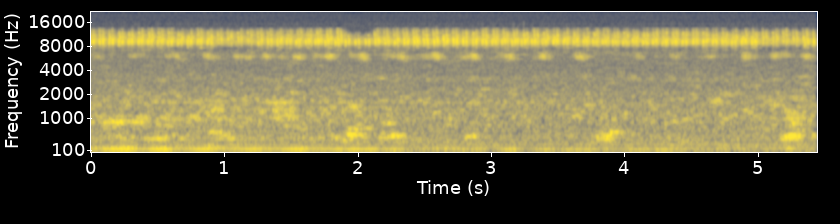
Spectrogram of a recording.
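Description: Crickets chirp in a steady, high-pitched, shimmering chorus that pulses without a break.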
